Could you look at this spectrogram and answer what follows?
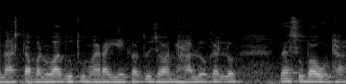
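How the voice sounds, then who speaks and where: There is noticeable background noise behind a man. He speaks at a medium pitch and a moderate pace. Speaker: family vlogger. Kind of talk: emotional vlog monologue. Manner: emotional, earnest.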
